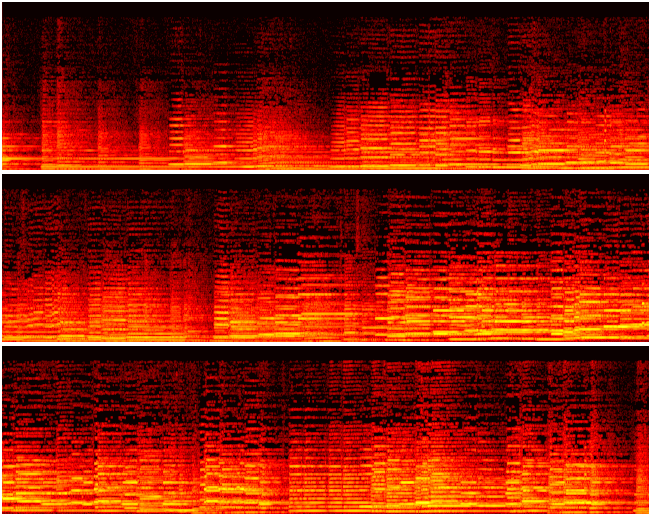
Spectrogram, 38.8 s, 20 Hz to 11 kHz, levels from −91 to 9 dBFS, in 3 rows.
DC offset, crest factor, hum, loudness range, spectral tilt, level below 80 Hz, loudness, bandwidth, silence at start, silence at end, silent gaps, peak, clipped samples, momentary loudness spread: under 0.1%; 16 dB; none; 11 LU; -5 dB/octave; -64 dBFS; -21 LUFS; 10.5 kHz; 0 s; 0 s; none; -6 dBFS; under 0.1%; 15 LU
